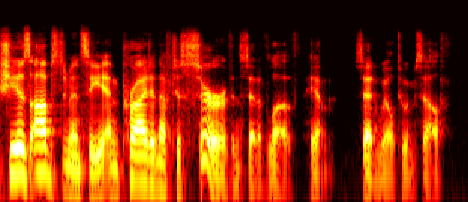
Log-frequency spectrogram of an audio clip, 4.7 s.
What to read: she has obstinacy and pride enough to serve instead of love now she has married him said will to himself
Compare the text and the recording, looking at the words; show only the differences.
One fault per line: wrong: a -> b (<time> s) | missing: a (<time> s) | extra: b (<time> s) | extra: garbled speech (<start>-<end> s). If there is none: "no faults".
missing: now she has married (3.0 s)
